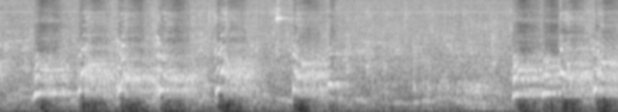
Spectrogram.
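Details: Basset Hound at play with a ball at a dog day care in Las Vegas, Nevada; loud, tonal barks in clusters, some with a rising bend, separated by quieter gaps with faint room sounds.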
